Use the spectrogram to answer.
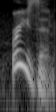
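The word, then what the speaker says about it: Reezon: is reason but it's r-e-e-z-o-n but it is pronounced just like reason for some reason yeah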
